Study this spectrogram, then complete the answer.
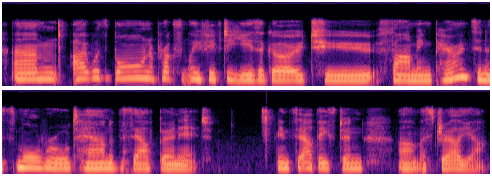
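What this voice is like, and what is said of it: Australian English accent. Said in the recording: “The accent is Australian, and sometimes we're a little difficult to understand.”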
